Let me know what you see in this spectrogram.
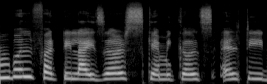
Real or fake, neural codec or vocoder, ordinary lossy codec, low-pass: fake; vocoder, 48 kHz, 128 mel bands, Vocos; none; none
